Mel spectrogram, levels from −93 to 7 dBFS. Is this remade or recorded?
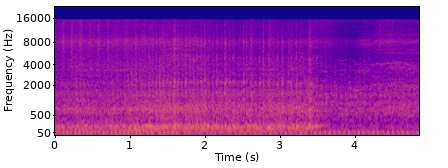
recorded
